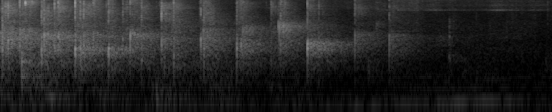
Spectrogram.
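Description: An audience applauds in a large echoing hall, and the clapping fades away.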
